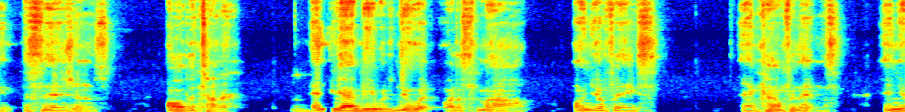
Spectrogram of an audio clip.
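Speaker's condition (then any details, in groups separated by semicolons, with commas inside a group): ALS; hoarse voice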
